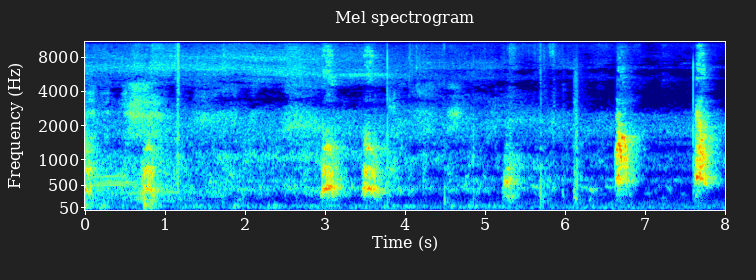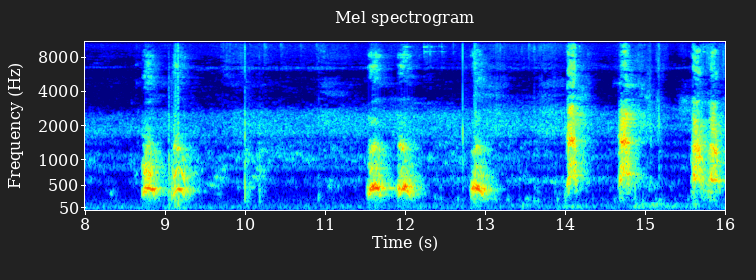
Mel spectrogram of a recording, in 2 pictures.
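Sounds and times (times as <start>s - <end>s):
dog barking: 0.0s - 1.0s, 3.0s - 3.8s, 5.2s - 5.5s, 6.6s - 7.0s, 7.6s - 8.0s, 8.7s - 9.4s, 11.5s - 12.2s, 12.8s - 13.1s, 14.0s - 15.0s, 15.6s - 16.0s.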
